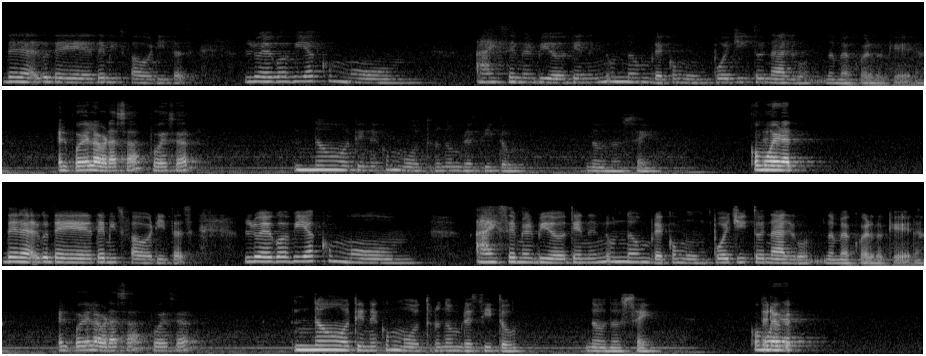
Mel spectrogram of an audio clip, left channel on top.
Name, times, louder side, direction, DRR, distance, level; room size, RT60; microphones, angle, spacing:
voice 1, 0.0-4.5 4.7-9.2 12.1-14.4 15.1-15.8 16.8-17.1, right 5 dB, 80° right, 0.4 m, -28 dB
sound 1, 8.3-16.1, right 3 dB, 55° left, 1.8 m, -46 dB
voice 2, 9.8-11.2 16.7-17.1, left 4 dB, 35° left, 0.3 m, -22 dB
14.5 x 5.6 x 2.5 m
head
